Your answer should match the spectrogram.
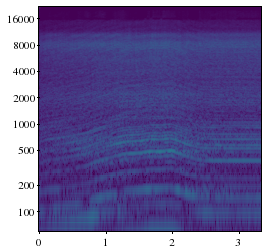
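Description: A car in the driving game CRD revs and accelerates, its engine tone rising and falling in steady sweeping pitches, loud and continuous with no voices.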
